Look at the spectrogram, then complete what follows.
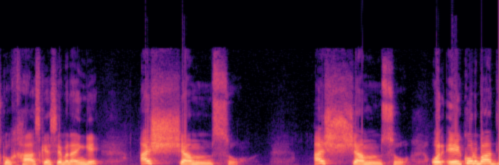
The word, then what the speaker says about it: الشمس: ہے، ٹھیک ہے نا۔ جب بھی کوئی اسم حروف شمسی سے شروع ہو رہا ہو، اگر اس پر الف لام داخل ہوگی تو لام کا تلفظ نہیں ہوتا، ٹھیک ہے نا، تبھی ہم پڑھتے ہیں الشمس، ٹھیک ہے جی۔ تو اب کیا آئے گا؟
